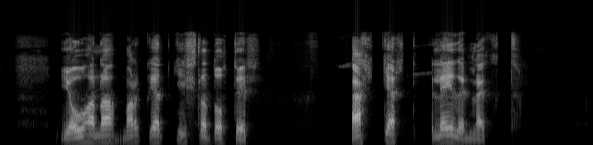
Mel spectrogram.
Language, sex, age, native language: Icelandic, male, 40-49, Icelandic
